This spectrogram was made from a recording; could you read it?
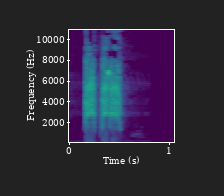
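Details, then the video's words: Black francolin giving two loud, harsh, grating notes in quick succession, the second slightly longer, then silence. "Black tater tots voice"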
